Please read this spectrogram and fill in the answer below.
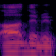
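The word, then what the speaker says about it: âdem: tane Adem vardır Biz insan anlamındaki Ademi kullanmak istiyorsak Adem ifadesindeki a Uzun olacaktır okunuşu da ona göre olacaktır yokluk anlamında ise Adem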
